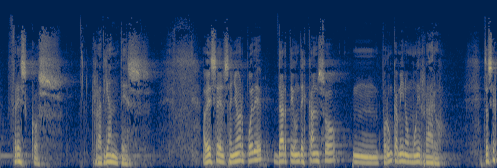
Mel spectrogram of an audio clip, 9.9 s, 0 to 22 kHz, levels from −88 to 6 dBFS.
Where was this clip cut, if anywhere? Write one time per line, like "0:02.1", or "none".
none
